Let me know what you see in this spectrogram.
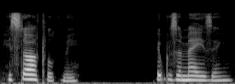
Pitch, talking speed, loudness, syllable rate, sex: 195 Hz, 155 wpm, -19 LUFS, 5.9 syllables/s, female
